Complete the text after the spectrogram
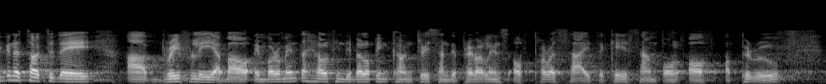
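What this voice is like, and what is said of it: Puerto Rican accented English. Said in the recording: “you hear my accent ... speak English with a Puerto Rican accent”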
